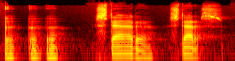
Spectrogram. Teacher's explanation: sta status and the t is a fast D stata status the second syllable is not stressed so it's pronounced very relaxed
